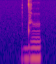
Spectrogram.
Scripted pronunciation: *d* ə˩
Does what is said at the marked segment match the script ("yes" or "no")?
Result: yes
